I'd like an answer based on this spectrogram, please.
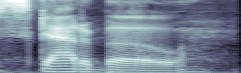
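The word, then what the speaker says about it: Skattebo: So Cam Scatabo. I've heard people say Scataboo. That's disgusting to me. I'm not doing it until he comes out and says that's how it's pronounced. So I'm saying Scatabo.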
